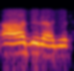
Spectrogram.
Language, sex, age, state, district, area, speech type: Nepali, female, 45-60, West Bengal, Jalpaiguri, urban, conversation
